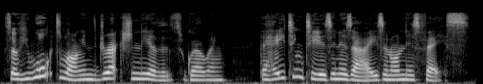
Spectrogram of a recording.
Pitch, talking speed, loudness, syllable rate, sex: 235 Hz, 260 wpm, -18 LUFS, 6.5 syllables/s, female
